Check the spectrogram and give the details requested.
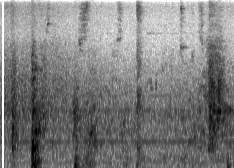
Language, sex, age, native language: Icelandic, female, 12, Polish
